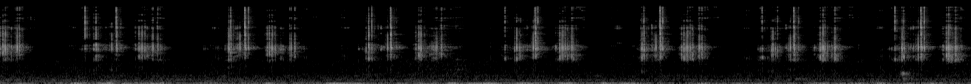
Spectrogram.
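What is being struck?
Small steel scissors.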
